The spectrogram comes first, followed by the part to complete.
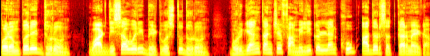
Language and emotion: Goan Konkani, neutral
